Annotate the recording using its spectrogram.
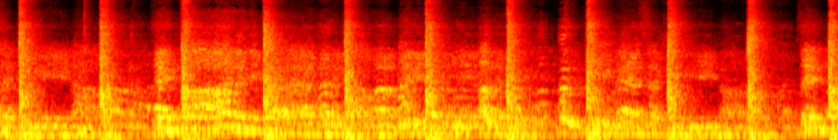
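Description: A group of men doing matam, striking their bare chests with their palms in unison about once a second, each stroke a sharp slap. Over the strikes, a crowd of male voices chants a noha.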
